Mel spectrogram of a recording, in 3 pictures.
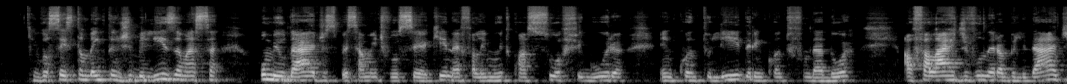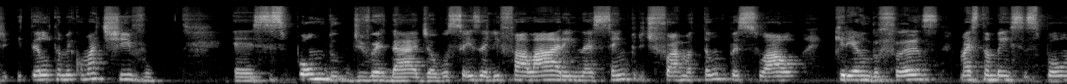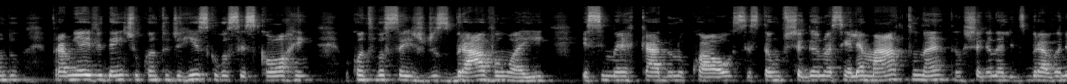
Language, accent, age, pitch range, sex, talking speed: Portuguese, Brazilian, 20-39, 180-210 Hz, female, 150 wpm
